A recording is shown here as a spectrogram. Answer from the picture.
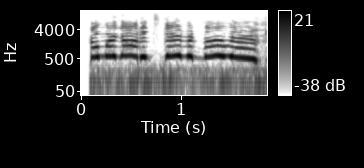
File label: saying oh my god it's high pitched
